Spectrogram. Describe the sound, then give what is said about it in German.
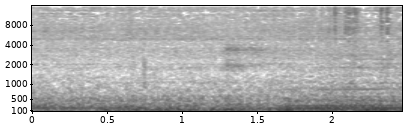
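An old Ford Fiesta's engine drones loudly and steadily as the car is driven, a deep rumbling hum with slight swells in intensity, with no voices. “Äh, naja, es ist ein alter Ford Fiesta. Die waren immer so laut früher.”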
